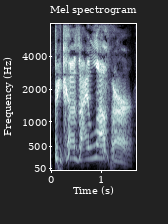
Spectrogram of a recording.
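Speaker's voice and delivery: a very high, loud mock shriek. Draco defending his love before the teachers, hammed-up shriek. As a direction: squeal it like a lovesick teen. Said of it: "Draco shrieked".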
